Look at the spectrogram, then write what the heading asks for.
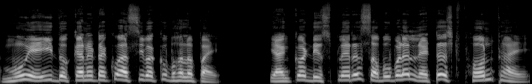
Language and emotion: Odia, happy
